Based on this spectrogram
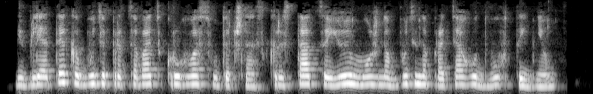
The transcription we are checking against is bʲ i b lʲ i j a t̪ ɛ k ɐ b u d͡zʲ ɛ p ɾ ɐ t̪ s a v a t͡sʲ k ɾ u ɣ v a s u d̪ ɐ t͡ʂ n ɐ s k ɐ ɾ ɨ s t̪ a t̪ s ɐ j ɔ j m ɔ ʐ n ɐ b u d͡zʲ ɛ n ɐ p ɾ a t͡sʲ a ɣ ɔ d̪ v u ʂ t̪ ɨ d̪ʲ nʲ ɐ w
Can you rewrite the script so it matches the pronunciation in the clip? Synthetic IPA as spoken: bʲ i b lʲ i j a t̪ ɛ k ɐ b u d͡zʲ ɛ p ɾ ɐ t̪ s a v a t͡sʲ k ɾ u ɣ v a s u t̪ ɐ t͡ʂ n ɐ s k ɐ ɾ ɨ s t̪ a t̪ sː ɐ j ɔ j m ɔ ʐ n ɐ b u d͡zʲ ɛ n ɐ p ɾ a t͡sʲ a ɣ u d̪ v u x t̪ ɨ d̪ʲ nʲ ɐ w

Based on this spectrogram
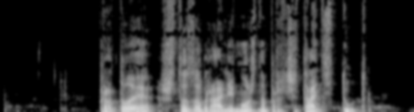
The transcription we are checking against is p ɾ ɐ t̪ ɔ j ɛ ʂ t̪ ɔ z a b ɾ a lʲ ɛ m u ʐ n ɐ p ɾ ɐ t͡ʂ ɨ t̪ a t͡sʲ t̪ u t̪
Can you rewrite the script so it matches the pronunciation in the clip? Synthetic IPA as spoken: p ɾ ɐ t̪ ɔ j ɛ ʂ t̪ ɔ z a b ɾ a lʲ i m ɔ ʐ n ɐ p ɾ ɐ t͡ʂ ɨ t̪ a t͡sʲ t̪ u t̪

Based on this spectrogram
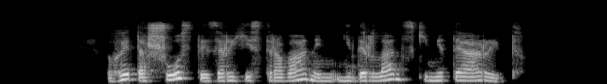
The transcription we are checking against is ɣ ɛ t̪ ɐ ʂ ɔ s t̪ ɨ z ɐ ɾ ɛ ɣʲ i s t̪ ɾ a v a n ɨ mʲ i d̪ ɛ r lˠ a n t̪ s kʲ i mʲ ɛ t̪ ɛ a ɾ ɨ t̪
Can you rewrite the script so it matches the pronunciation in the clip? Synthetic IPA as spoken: ɣ ɛ t̪ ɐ ʂ ɔ s t̪ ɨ z ɐ ɾ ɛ ɣʲ i s t̪ ɾ a v a n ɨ nʲ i d̪ ɛ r lˠ a n t̪ s kʲ i mʲ ɛ t̪ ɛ a ɾ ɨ t̪

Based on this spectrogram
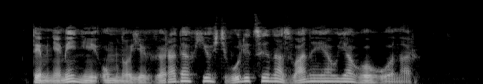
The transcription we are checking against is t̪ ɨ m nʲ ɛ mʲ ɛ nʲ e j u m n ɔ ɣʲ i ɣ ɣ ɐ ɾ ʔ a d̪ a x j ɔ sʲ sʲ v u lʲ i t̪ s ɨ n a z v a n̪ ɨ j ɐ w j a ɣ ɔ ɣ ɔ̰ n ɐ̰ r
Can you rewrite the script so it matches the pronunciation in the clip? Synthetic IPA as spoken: t̪ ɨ m nʲ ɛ mʲ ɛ nʲ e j u m n ɔ ɣʲ i ɣ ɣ ɐ ɾ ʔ a d̪ a x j ɔ sʲ t͡sʲ v u lʲ i t̪ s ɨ n a z v a n̪ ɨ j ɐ w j a ɣ ɔ ɣ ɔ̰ n ɐ̰ r

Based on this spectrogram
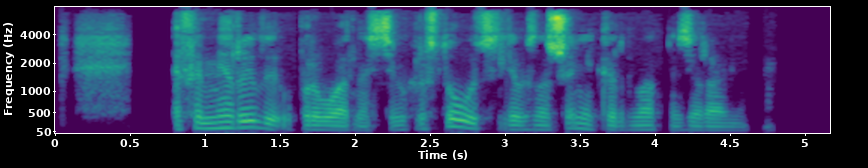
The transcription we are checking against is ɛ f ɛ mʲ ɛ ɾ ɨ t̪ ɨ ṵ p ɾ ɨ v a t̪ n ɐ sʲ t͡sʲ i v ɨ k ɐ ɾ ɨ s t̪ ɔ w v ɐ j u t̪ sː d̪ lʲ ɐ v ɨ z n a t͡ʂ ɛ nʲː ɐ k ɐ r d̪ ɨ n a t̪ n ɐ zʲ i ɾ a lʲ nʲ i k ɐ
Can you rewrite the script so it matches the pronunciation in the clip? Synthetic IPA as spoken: ɛ f ɛ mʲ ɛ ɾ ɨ d̪ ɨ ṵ p ɾ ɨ v a t̪ n ɐ sʲ t͡sʲ i v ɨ k ɐ ɾ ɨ s t̪ ɔ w v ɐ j u t̪ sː d̪ lʲ ɐ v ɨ z n a t͡ʂ ɛ nʲː ɐ k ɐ r d̪ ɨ n a t̪ n ɐ zʲ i ɾ a lʲ nʲ i k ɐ

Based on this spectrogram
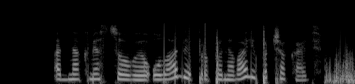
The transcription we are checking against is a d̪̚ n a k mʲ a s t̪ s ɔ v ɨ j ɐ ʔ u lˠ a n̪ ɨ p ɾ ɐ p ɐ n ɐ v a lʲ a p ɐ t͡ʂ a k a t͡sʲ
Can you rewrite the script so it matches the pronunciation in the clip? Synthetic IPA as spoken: a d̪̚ n a k mʲ a s t̪ s ɔ v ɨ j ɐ ʔ u lˠ a d̪ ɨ p ɾ ɐ p ɐ n a v a lʲ i p ɐ t͡ʂ a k a t͡sʲ

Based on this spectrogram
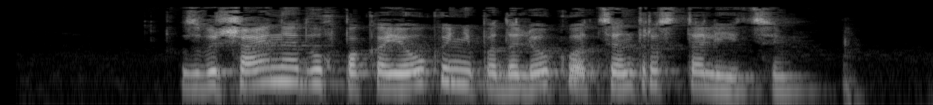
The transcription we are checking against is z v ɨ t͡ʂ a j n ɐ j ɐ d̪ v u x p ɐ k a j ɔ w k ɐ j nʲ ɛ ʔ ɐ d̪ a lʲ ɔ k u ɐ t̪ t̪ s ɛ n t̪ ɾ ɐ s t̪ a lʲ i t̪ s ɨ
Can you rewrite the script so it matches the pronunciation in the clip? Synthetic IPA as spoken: z v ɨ t͡ʂ a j n ɐ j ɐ d̪ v u x p ɐ k a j ɔ w k ɐ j nʲ ɛ p ɐ d̪ a lʲ ɔ k u ɐ t̪ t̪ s ɛ n t̪ ɾ ɐ s t̪ a lʲ i t̪ s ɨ

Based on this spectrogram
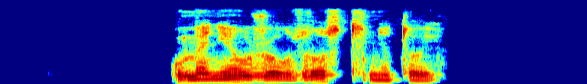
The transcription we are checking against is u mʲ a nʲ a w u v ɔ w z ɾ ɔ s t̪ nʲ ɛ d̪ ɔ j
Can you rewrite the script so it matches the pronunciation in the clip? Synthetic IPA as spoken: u mʲ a nʲ ɛ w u ʐ ɔ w z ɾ ɔ s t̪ nʲ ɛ t̪ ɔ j

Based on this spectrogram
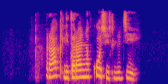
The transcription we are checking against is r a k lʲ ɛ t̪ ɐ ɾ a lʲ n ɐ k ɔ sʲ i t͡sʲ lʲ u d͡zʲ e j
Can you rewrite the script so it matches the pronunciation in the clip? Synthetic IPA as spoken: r a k lʲ i t̪ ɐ ɾ a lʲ n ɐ k ɔ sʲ i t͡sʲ lʲ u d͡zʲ e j

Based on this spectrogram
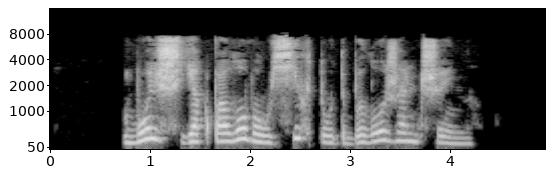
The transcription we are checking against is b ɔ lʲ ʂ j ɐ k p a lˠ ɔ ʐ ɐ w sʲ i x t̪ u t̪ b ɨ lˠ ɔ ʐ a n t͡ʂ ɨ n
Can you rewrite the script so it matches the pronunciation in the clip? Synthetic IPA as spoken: b ɔ lʲ ʂ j ɐ k p a lˠ ɔ v ɐ w sʲ i x t̪ u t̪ b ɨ lˠ ɔ ʐ a n t͡ʂ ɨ n

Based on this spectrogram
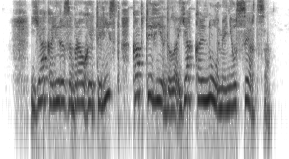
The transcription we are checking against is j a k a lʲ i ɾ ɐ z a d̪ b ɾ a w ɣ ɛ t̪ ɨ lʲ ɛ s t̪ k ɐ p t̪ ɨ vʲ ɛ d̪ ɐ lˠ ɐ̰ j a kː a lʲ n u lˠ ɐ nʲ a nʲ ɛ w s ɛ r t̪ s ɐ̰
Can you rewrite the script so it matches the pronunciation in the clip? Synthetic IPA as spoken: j a k a lʲ i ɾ ɐ z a b ɾ a w ɣ ɛ t̪ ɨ lʲ i s t̪ k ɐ p t̪ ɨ vʲ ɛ d̪ ɐ lˠ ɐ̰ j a kː a lʲ n u lˠ ɐ mʲ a nʲ ɛ w s ɛ r t̪ s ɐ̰

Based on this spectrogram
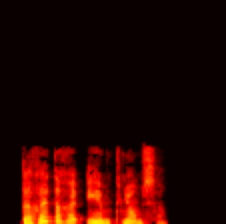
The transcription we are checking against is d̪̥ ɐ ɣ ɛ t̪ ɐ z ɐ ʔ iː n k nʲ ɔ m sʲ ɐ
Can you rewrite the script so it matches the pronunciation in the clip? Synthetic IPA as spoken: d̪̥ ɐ ɣ ɛ t̪ ɐ ɣ ɐ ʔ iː m k nʲ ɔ m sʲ ɐ

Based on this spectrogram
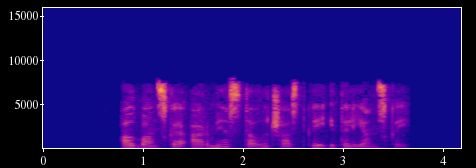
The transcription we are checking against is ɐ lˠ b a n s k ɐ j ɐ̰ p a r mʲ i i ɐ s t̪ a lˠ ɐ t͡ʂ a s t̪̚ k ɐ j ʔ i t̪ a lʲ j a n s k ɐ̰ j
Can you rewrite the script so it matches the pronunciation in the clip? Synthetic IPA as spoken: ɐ lˠ b a n s k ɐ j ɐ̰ ʔ a r mʲ i j ɐ s t̪ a lˠ ɐ t͡ʂ a s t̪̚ k ɐ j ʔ i t̪ a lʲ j a n s k ɐ̰ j

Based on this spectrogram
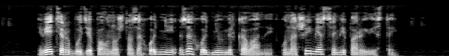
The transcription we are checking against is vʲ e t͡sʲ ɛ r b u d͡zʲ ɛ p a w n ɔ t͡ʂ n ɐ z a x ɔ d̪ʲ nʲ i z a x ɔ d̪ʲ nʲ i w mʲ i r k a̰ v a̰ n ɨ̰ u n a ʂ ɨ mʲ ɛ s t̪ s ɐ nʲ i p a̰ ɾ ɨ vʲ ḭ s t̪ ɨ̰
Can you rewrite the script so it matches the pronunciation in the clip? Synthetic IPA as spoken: vʲ e t͡sʲ ɛ r b u d͡zʲ ɛ p a w n ɔ t͡ʂ n ɐ z a x ɔ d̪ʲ nʲ i z a x ɔ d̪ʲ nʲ i w mʲ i r k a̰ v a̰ n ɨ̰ u n a t͡ʂ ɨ mʲ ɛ s t̪ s ɐ mʲ i p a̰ ɾ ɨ vʲ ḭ s t̪ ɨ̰

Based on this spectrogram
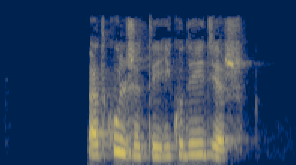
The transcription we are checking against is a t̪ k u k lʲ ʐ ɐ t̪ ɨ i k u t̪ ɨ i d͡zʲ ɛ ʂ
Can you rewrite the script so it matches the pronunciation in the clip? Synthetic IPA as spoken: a t̪ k u lʲ ʐ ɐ t̪ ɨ i k u d̪ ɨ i d͡zʲ ɛ ʂ

